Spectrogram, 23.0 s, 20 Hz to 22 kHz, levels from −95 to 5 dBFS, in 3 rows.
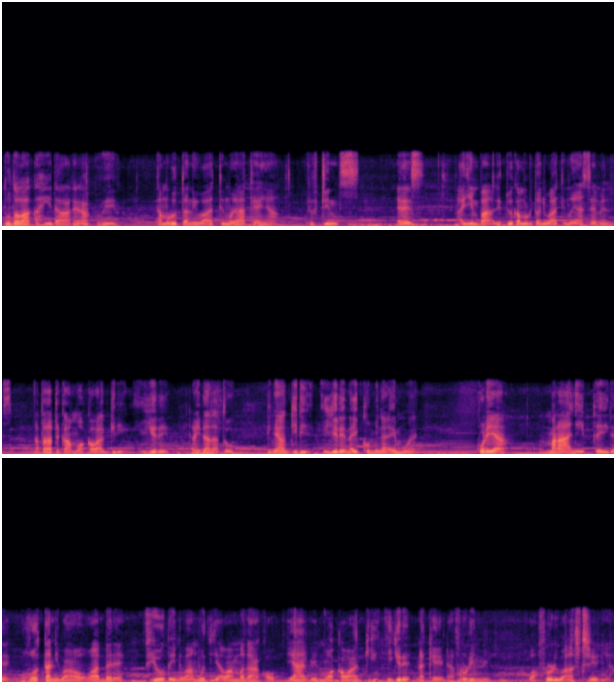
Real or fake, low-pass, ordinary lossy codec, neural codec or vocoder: fake; 7.2 kHz; none; codec, 16 kHz, 4 kbps, X-Codec, HuBERT features, trained on balanced general audio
